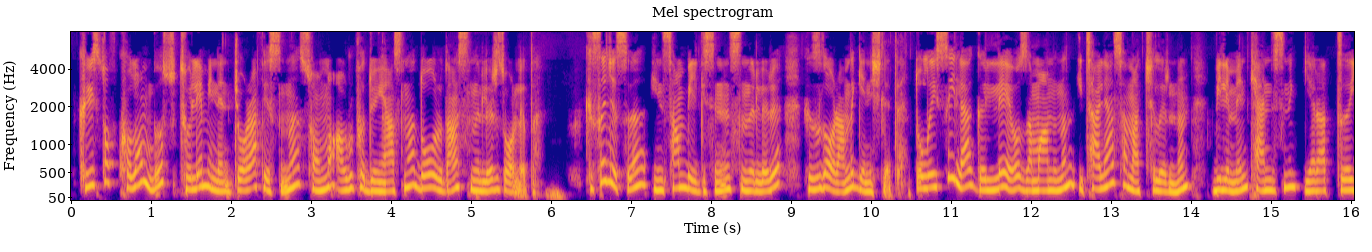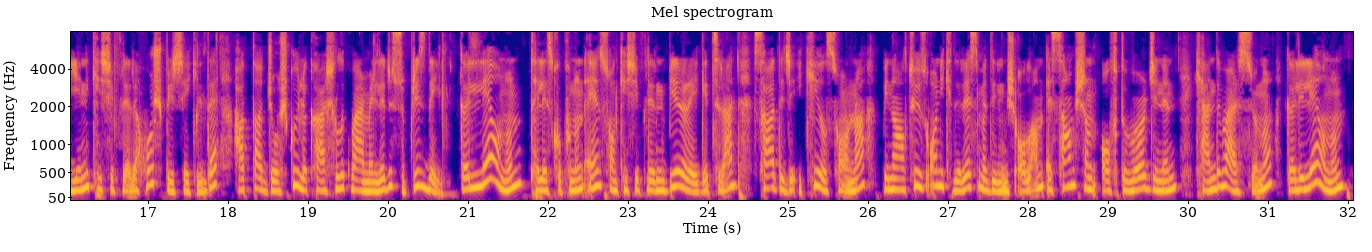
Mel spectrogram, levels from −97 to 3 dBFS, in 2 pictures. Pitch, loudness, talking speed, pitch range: 200 Hz, -14 LUFS, 110 wpm, 180-240 Hz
